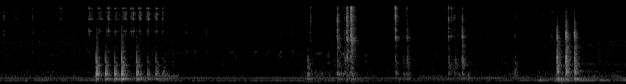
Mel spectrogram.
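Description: Steel bolts and painted steel bracket parts clinking and knocking together as they are handled and fitted. There is a quick run of clicks about a second in, more clinks around the middle, and a short cluster near the end.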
